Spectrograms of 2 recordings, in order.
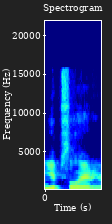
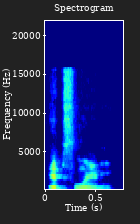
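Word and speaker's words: Ypsilanti: is she she's in Yip Salan right I gotta stop saying Yip I was I was told I say that incorrectly you do not pronounce the why it's IPS Lanny uh I think that's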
